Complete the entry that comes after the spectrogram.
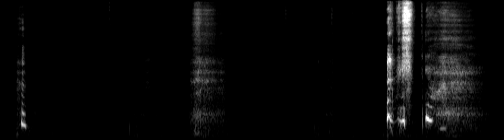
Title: Itchy allergic sneezes(some induced) #female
